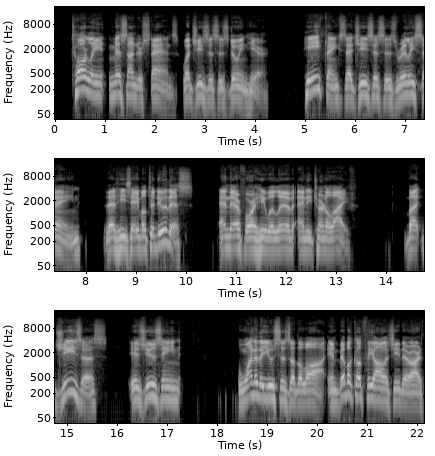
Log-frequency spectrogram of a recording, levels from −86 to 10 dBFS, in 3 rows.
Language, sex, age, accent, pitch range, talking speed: English, male, 60-79, American, 115-140 Hz, 120 wpm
